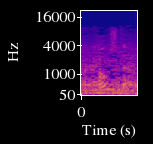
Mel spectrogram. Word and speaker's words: Acosta: Actually, it would be pronounced Acosta, right? Proper Spanish pronunciation.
